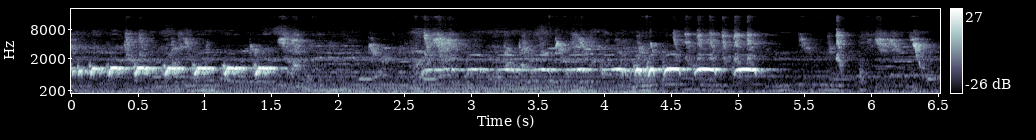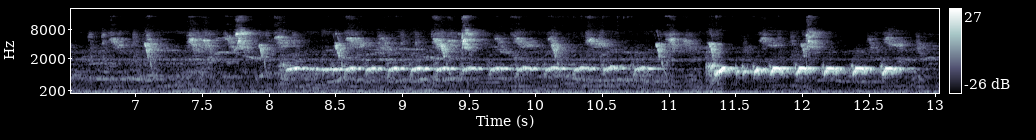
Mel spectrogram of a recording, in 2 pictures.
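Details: Female zebra dove calling to draw answers from males and other doves. Several bursts of rapid, pulsed trilling are separated by pauses, with frequent high chirping from other birds throughout.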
